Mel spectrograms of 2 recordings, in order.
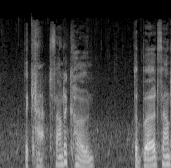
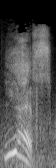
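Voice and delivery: high, glad cry; witch's cry; 13 semitones higher, 4 dB louder than usual. A narrator's reading. Witch welcomes the bird aboard, crying out high. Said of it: "cried the witch".

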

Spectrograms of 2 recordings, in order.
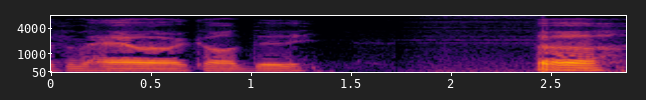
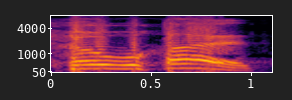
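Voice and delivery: defiant; 8 semitones higher, 9 dB louder than usual. Real, not acted. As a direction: throw it back as a yell. Defiant retort to being called drunk.

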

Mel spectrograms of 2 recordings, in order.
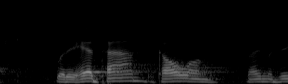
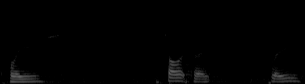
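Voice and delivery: much softer, begging please; 13 dB quieter, slower than usual. Retold or imitated. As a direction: plead quietly to God. Pleading prayer voiced.

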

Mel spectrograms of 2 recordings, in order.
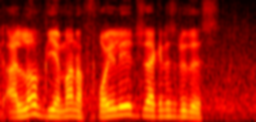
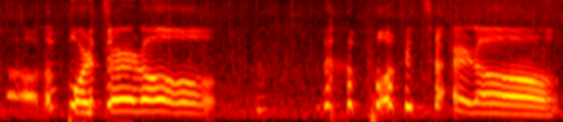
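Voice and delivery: slow, high, drawn-out wail; mock wailing; 7 semitones higher, 3 dB louder, slower than usual. Player lamenting the poor turtle, mock wailing. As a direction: wail it long, close to laughing.

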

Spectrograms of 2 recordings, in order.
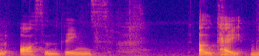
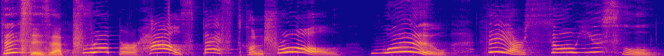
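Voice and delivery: much higher, excited marvelling; wide-eyed amazement; amazed. Acted. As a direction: gush over it in wonder. Reader marvels at spiders.

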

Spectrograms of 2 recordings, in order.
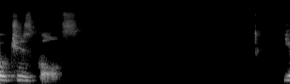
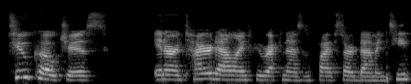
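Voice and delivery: ordinary talk, nothing marked

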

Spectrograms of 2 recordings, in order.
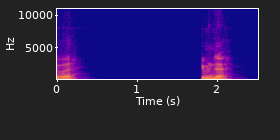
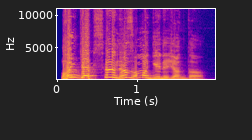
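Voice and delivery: high, loud yell, then faster; impatient yell; 12 semitones higher, 4 dB louder than usual. Real, not acted. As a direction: shout at the game to give it up. Begging the drop to come.

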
